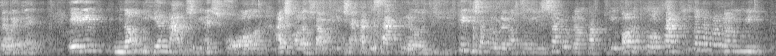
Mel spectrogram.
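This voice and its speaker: A woman with a high voice tells stories in a casual talk to a group of teachers, playing the voices of the children and parents she describes. She is recorded from a distance, and a heavy echo fills the room. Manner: animated storytelling, acting out children and parents. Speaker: guest speaker on gifted education. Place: large room or hall at a school training session. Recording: echoey room, voice from far off.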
